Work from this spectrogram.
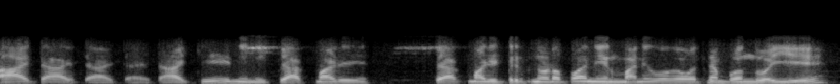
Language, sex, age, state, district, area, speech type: Kannada, male, 45-60, Karnataka, Bellary, rural, conversation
